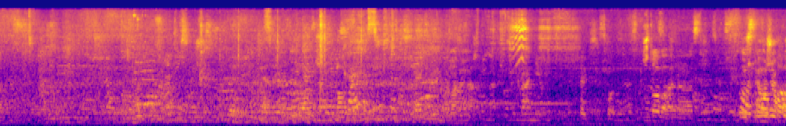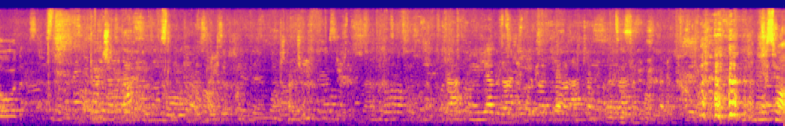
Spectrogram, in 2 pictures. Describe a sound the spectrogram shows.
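A crowd murmurs in a busy hall.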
